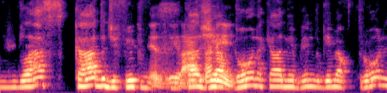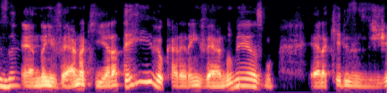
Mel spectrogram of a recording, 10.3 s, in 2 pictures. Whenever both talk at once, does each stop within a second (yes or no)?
no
